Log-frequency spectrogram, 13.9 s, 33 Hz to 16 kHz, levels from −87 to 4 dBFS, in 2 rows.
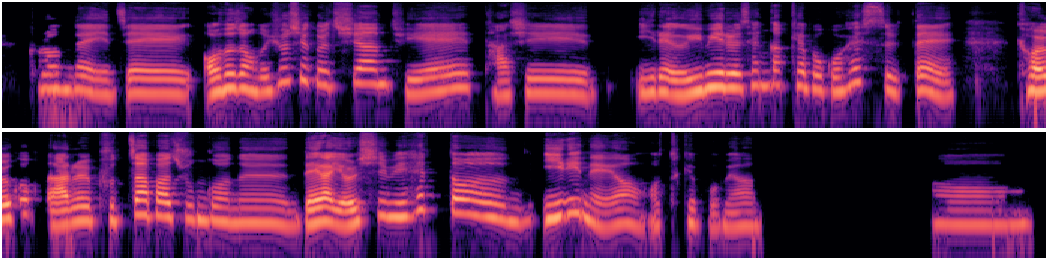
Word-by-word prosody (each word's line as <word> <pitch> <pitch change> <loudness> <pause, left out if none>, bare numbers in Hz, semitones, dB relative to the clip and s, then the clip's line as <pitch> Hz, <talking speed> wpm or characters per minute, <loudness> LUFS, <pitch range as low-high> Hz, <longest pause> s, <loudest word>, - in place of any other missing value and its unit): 그런데 220 -3 -3
이제 180 0 -2
어느 195 +8 +4
정도 210 -4 0
휴식을 315 - -4
취한 290 +2 0
뒤에 215 +2 -3
다시 175 +1 -5 0.3
일의 195 -1 -1
의미를 235 +7 +4
생각해보고 260 -6 -4
했을 300 - -4
때 180 -7 -2 0.4
결국 230 +9 +4
나를 200 +5 +3
붙잡아 255 +6 +4
준 220 -3 -4
거는 190 -4 -4
내가 190 +1 +8
열심히 250 +9 +2
했던 275 - 0
일이네요 195 - 0
어떻게 185 +1 -10
보면. 160 0 -10 1.1
어. 170 0 -9
205 Hz, 250 characters per minute, -21 LUFS, 180-250 Hz, 1.1 s, 내가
